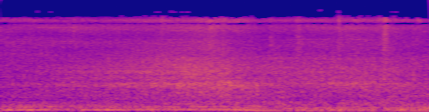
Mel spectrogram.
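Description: Car engines idle and pass at a junction.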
